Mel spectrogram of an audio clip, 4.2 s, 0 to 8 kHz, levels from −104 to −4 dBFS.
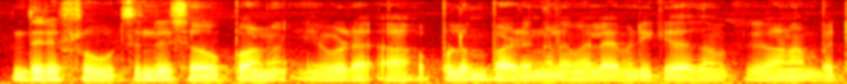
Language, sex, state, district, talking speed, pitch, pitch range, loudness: Malayalam, male, Kerala, Kollam, 185 wpm, 105 Hz, 100-110 Hz, -17 LUFS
